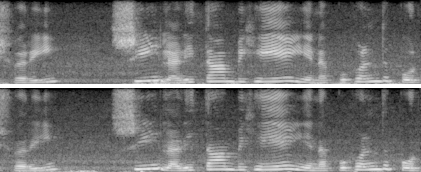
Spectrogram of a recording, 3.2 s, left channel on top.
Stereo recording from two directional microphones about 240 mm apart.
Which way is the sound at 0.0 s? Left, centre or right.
Centre.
